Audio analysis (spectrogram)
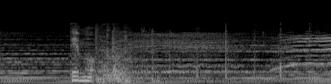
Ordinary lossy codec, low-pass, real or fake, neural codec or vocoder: none; 7.2 kHz; real; none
